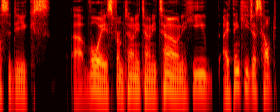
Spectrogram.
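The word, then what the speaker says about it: Toné: It is Tony Tony Tony, not Tony Tony Tone. There is an accent mark over that last E that says you pronounce that as a hard E. It is Tony Tony Tone.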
